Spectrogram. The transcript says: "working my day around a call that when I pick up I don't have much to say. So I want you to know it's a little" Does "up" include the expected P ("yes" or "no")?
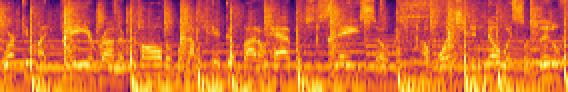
yes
